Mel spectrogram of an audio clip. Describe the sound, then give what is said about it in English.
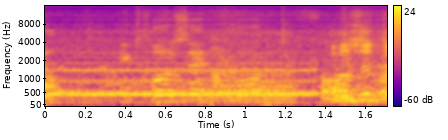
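Telephone tones sound as a call is dialed in, a steady electronic tone running under voices for the whole short stretch. “Dialing in now.”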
